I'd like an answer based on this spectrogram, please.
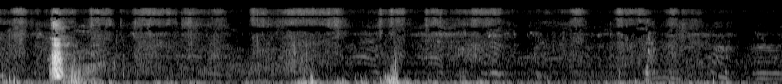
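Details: Neapolitan Mastiff puppy, four and a half months old, at first approach at the breeding kennel: one loud, deep bark early on, then a few softer low woofs spaced a second or so apart, with people talking throughout.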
